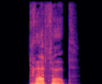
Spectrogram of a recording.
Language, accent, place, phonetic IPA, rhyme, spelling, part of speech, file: German, Germany, Berlin, [ˈtʁɛfət], -ɛfət, treffet, verb, De-treffet.ogg
- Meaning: second-person plural subjunctive I of treffen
